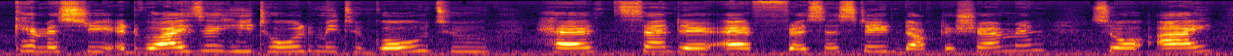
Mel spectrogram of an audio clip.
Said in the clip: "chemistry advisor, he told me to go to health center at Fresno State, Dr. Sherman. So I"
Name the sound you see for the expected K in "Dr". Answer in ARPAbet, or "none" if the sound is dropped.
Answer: K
